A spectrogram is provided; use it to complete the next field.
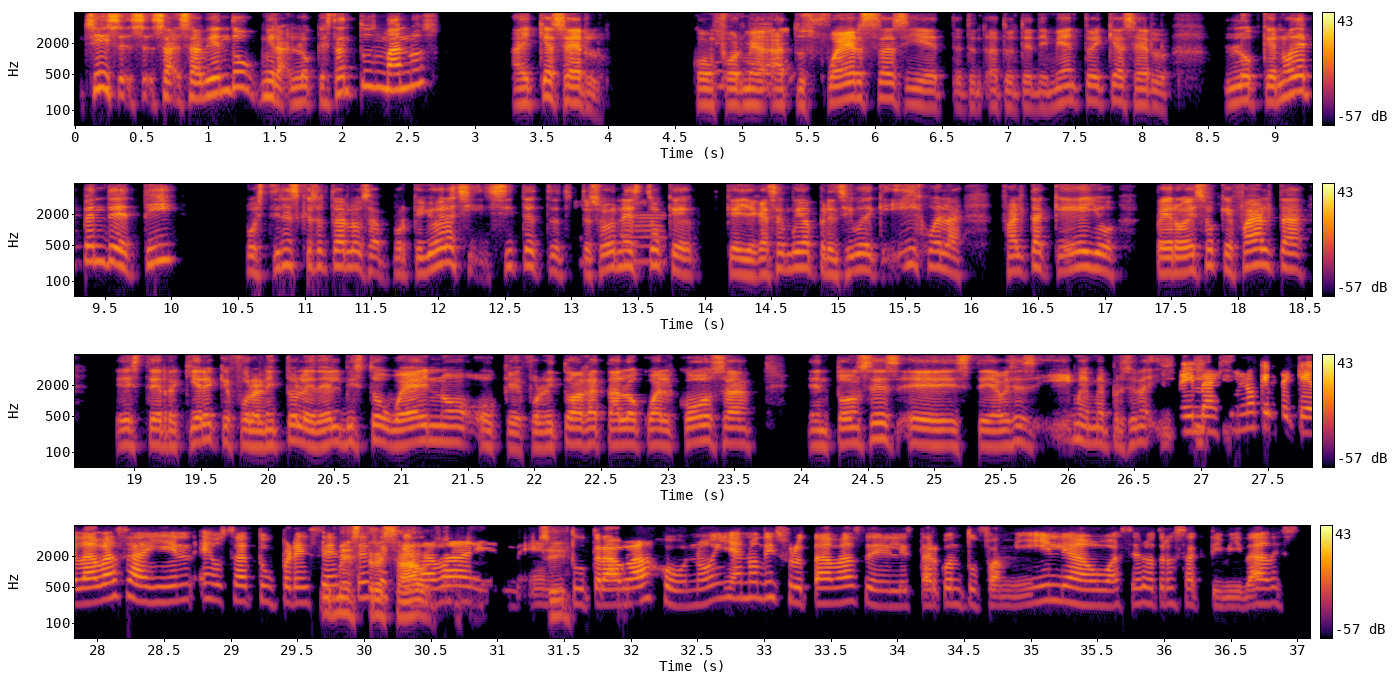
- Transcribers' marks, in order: other noise
- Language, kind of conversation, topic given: Spanish, podcast, ¿Cómo equilibras el trabajo y la vida personal en la práctica?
